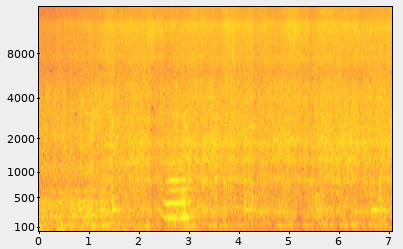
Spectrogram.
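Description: Chopped button mushrooms and onion sizzling in hot oil in a black wok, stirred with a spatula: a steady frying hiss.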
